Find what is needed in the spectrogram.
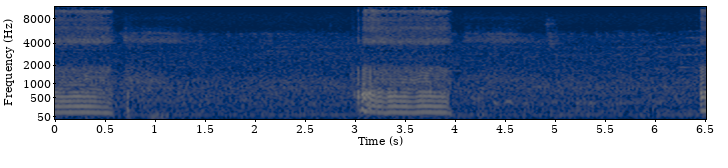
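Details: Pug sleeping during a daytime nap with eyes rolled back showing the whites, recorded close up; loud, rattling snores with long quiet pauses, roughly two in this stretch.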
